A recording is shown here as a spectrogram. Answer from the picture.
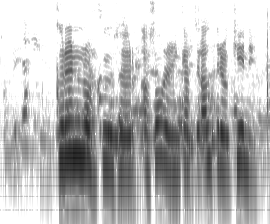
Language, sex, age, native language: Icelandic, male, 13, Icelandic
